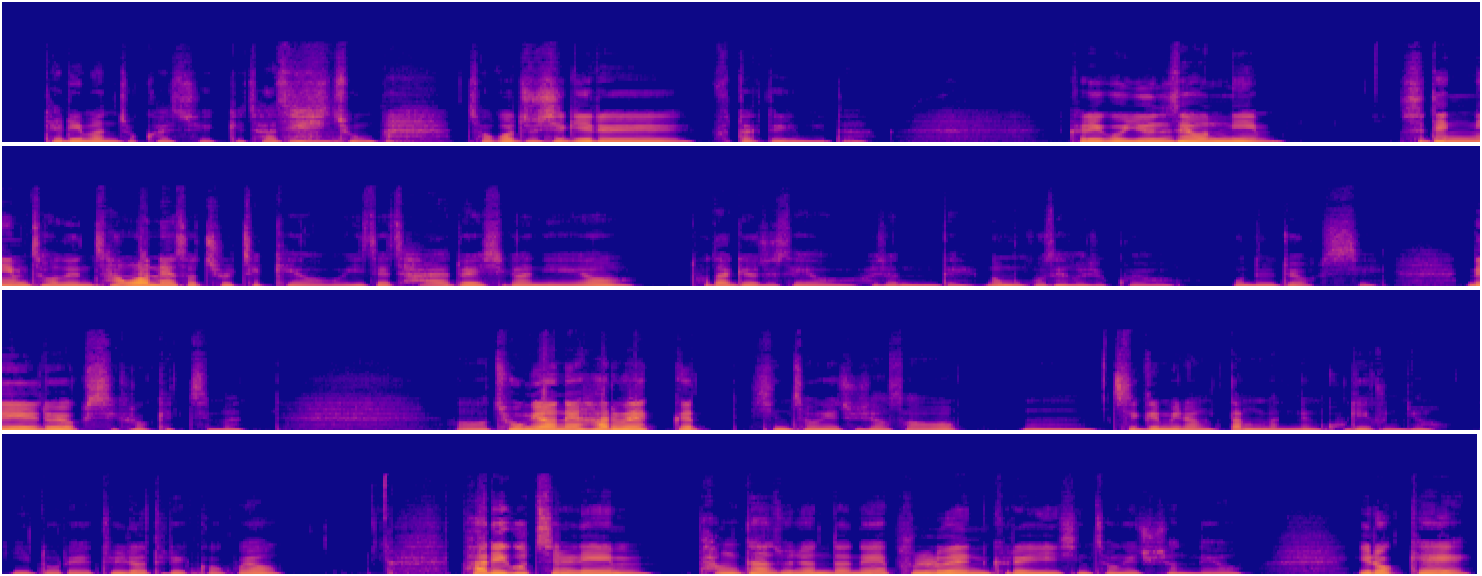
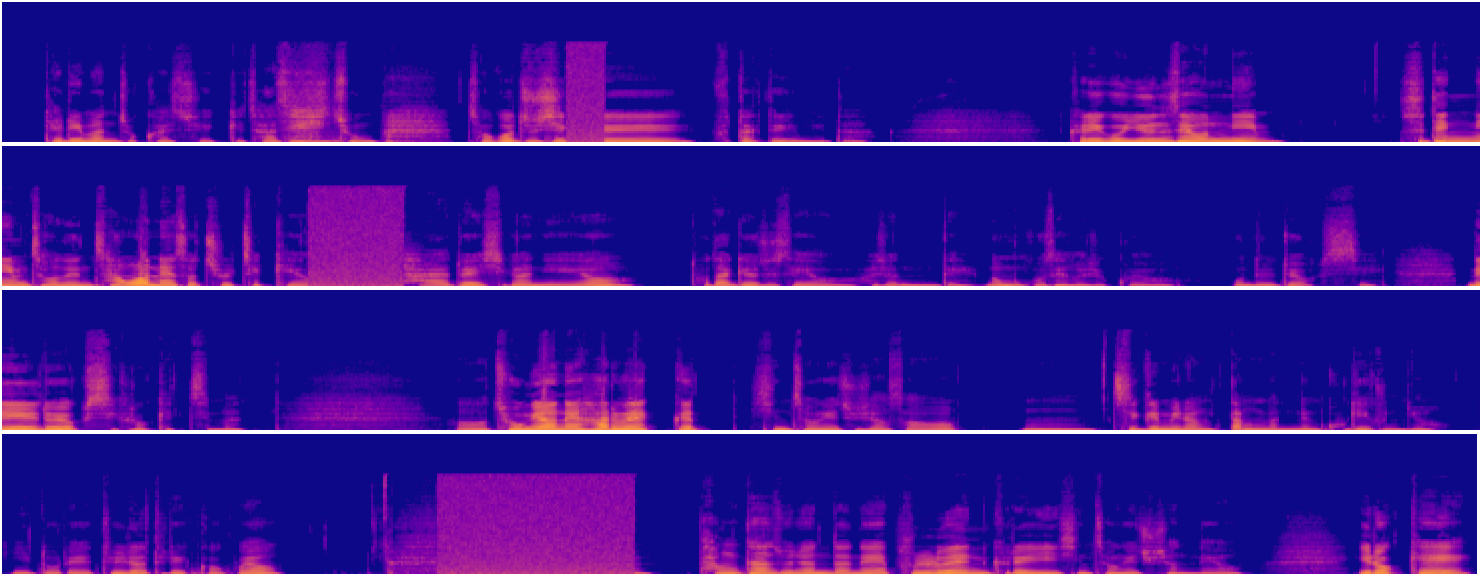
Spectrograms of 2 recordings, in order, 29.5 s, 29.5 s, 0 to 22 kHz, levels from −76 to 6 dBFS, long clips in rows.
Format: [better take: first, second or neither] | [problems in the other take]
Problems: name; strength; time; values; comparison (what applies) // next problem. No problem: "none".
first | audio cutting out; filled with static; at 3 s, at 9 s and at 24 s for 1 s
